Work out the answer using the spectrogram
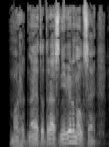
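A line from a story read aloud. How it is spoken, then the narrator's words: Speculating. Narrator (Russian): предположил Маркельм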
